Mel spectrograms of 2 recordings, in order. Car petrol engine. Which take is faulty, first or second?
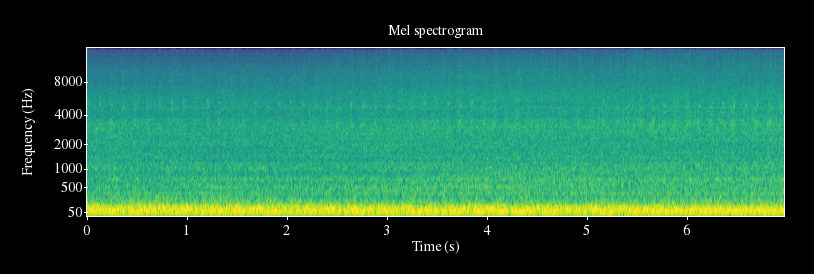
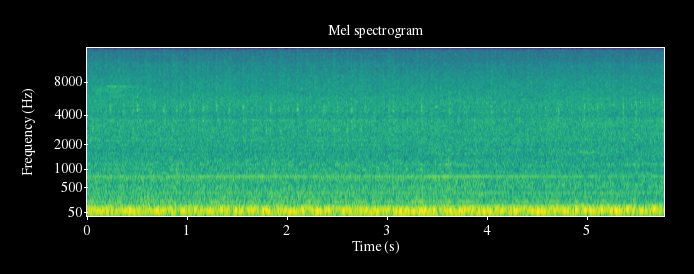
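second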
